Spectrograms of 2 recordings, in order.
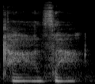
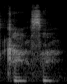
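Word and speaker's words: casa: Kasa Kasa is home Kasa almost like you pronounce it c a z a Kaza but it's Kasa kasaa Kasa Mia Kasa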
